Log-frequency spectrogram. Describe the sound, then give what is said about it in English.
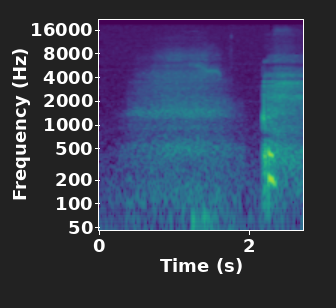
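Slow, airy paced breathing, in for a count of four and out for four: a long, soft, hissing breath lasting over a second, then a brief pause and a sharper, louder breath starting. No talking. “Remember, an in for four, and an out for four.”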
